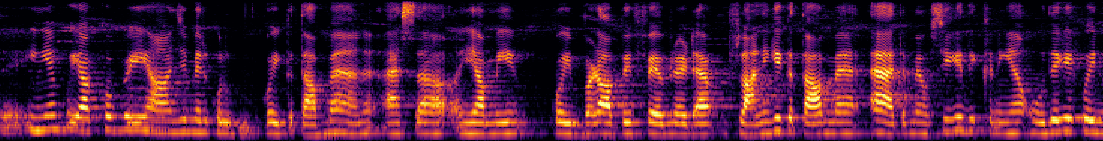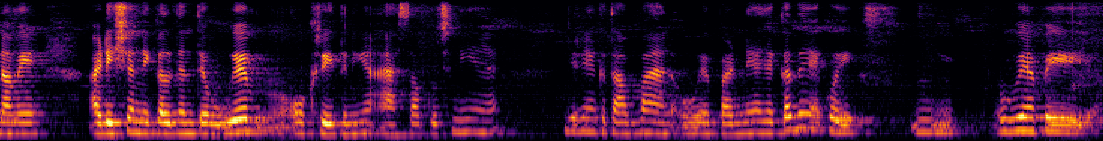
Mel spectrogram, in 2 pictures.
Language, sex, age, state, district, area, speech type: Dogri, female, 45-60, Jammu and Kashmir, Jammu, urban, spontaneous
